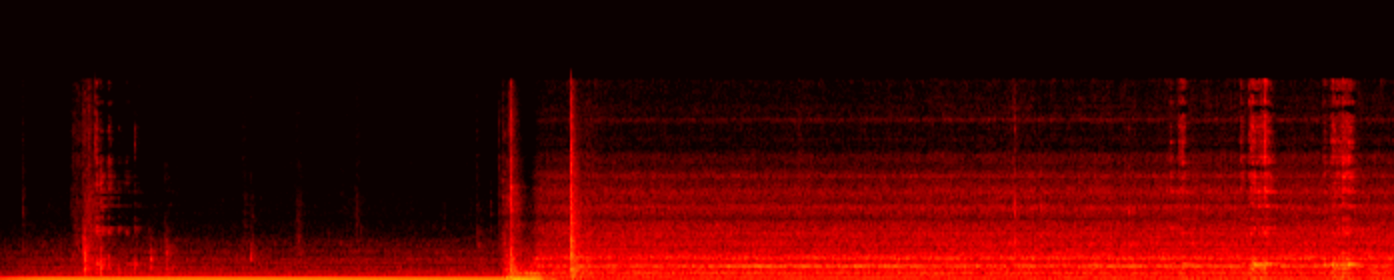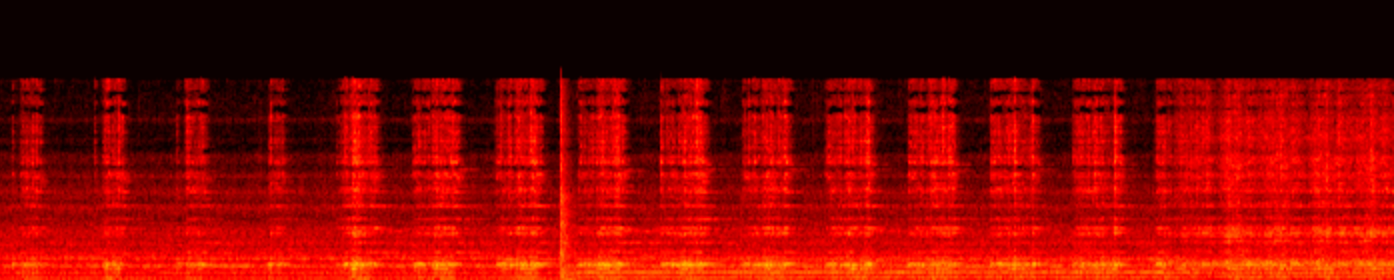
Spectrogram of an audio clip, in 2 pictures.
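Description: Horizontal milling machine cutting through a solid aluminium bar with an old circular saw blade on its arbor. A steady motor hum changes about five seconds in to a harsh scraping and rasping as the blade bites into the metal, and from about halfway the cut pulses evenly, about one and a half times a second.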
